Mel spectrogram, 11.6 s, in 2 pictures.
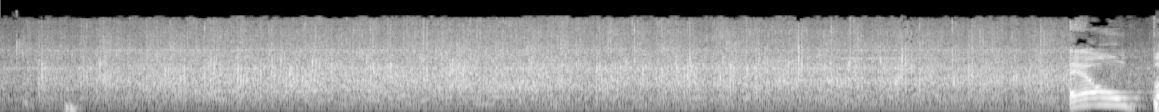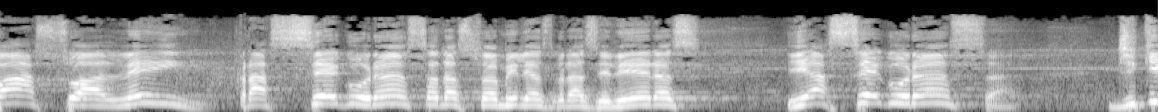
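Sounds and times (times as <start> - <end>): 
crowd applause: 0.0 - 7.6
speech: 5.4 - 11.5.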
